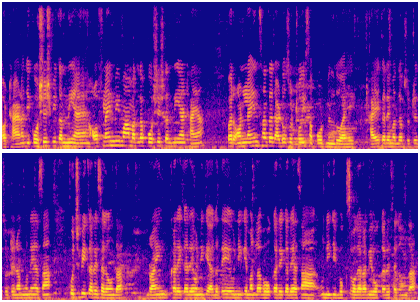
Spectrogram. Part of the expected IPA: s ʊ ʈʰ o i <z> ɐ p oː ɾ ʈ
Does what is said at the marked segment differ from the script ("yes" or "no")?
yes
